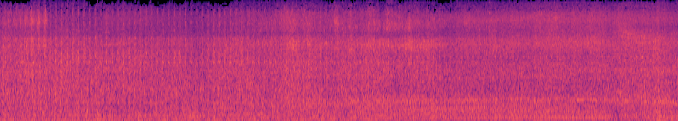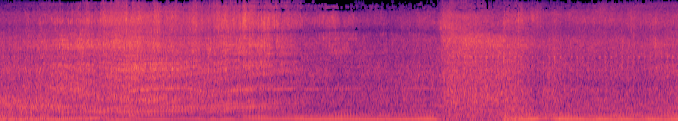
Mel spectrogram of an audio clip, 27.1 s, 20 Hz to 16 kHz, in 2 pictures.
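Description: Heavy diesel engine of a KZKT-7428 tractor truck running under load as it pulls a loaded lowboy trailer past and away. The engine note drops in pitch about halfway through as it passes, then dips and climbs again near the end.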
